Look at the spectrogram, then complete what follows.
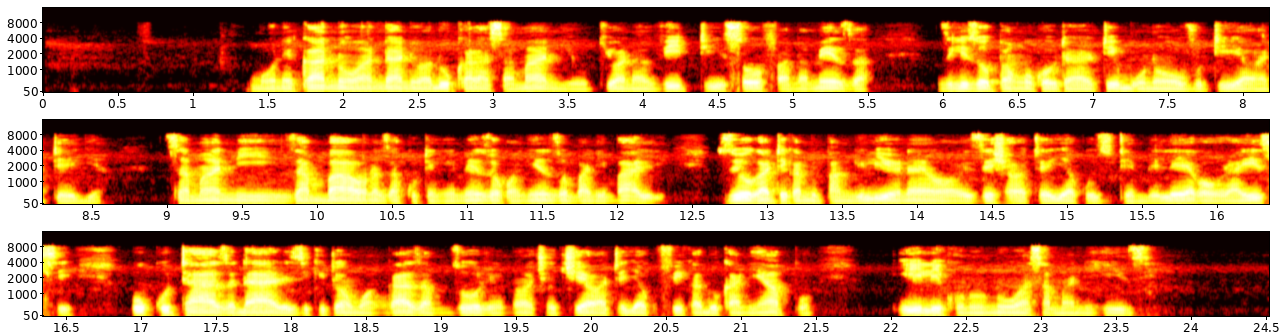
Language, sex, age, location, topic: Swahili, male, 18-24, Dar es Salaam, finance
